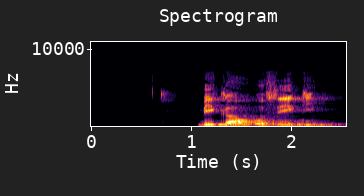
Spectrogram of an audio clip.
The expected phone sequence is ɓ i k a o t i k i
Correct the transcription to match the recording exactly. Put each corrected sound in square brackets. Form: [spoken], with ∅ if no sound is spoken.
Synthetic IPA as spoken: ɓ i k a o [s] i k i

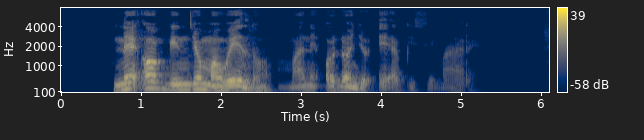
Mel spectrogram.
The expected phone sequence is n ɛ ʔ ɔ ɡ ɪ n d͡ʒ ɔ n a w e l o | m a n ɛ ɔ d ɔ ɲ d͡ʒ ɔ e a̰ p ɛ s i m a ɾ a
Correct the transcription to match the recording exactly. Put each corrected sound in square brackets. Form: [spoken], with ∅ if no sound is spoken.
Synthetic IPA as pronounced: n ɛ ʔ ɔ ɡ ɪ n d͡ʒ ɔ [m] a w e l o | m a n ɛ ɔ d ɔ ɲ d͡ʒ ɔ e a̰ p [i] s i m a ɾ [ɛ]

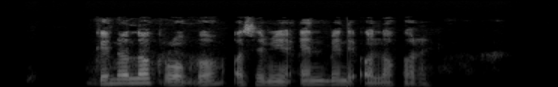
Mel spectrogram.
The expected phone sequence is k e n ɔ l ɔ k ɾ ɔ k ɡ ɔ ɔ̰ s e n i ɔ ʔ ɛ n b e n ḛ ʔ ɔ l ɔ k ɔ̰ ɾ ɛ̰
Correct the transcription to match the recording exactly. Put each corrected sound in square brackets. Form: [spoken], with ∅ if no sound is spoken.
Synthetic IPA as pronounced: k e n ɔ l ɔ k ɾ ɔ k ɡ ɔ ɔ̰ s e [m] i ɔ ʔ ɛ n b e n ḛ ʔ ɔ l ɔ k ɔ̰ ɾ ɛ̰

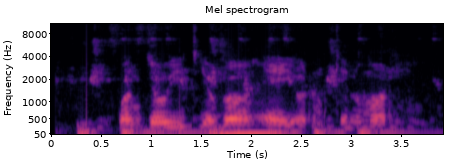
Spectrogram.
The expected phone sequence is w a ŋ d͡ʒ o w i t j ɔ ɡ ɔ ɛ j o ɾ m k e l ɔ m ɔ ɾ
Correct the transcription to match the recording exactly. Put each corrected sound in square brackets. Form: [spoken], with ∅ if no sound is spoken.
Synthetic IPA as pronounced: w a ŋ d͡ʒ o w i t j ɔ ɡ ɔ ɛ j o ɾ m k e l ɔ m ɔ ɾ

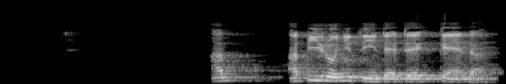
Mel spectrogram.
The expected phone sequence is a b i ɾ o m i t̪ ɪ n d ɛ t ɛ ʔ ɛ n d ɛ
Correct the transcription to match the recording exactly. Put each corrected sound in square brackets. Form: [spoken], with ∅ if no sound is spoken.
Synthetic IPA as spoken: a [p] i ɾ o [ɲ] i t̪ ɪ n d ɛ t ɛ [k] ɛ n d [a]

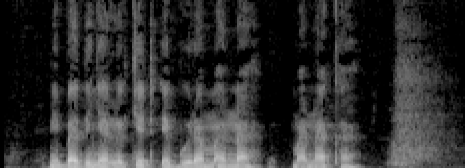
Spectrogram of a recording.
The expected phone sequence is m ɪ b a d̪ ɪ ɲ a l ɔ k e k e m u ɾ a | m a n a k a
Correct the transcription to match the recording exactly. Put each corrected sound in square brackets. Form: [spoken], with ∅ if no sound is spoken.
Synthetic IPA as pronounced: m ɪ b a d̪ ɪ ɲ a l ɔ k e [t] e [b] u ɾ a | m a n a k a

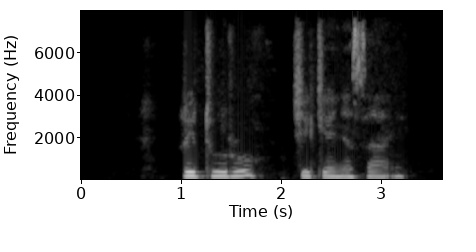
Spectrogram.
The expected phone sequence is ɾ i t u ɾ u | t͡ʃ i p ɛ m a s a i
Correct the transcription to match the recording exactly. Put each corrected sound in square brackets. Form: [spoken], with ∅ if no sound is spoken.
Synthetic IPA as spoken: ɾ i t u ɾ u | t͡ʃ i [k] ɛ [ɲ] a s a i

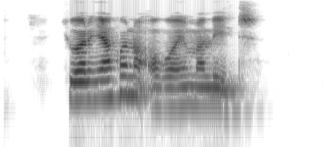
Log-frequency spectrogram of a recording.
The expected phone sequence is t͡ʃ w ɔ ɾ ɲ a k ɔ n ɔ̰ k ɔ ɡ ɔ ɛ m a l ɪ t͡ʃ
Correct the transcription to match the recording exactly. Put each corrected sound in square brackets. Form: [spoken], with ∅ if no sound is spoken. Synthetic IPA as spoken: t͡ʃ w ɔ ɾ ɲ a k ɔ n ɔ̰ [ʔ] ɔ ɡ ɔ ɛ m a l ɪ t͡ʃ

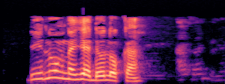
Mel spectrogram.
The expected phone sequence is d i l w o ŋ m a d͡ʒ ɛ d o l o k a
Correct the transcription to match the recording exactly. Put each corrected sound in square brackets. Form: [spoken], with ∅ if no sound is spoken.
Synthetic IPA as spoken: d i l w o ŋ [n] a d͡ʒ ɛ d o l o k a

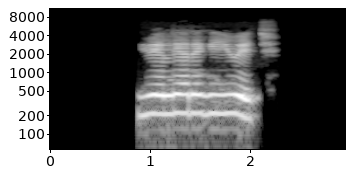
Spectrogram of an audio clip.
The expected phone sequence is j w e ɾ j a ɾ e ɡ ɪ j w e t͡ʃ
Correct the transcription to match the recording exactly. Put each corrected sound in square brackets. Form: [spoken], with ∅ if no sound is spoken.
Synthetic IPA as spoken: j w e [l] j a ɾ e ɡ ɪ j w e t͡ʃ

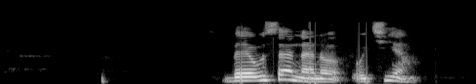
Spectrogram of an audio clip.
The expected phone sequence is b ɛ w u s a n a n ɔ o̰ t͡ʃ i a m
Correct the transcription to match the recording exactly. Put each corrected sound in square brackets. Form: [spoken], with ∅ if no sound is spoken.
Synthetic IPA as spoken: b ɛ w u s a n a n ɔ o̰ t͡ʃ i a [ŋ]

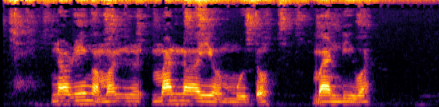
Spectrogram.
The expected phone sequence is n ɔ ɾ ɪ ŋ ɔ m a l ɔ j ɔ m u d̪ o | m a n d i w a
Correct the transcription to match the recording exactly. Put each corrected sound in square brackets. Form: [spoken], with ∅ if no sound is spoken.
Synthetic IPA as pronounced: n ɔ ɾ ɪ ŋ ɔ m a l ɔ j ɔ m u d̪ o | m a n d i w a

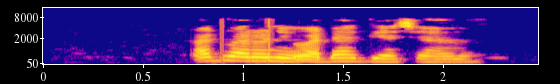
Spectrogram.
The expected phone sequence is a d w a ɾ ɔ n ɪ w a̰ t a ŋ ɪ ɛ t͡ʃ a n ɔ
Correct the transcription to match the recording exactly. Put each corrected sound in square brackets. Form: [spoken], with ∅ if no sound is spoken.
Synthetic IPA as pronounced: a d w a ɾ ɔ n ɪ w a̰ [d] a [ɡ] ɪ [a] t͡ʃ a n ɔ

